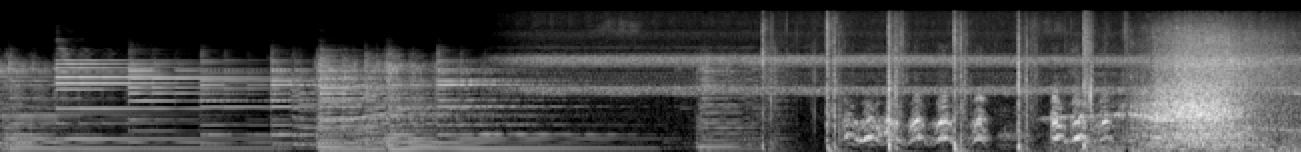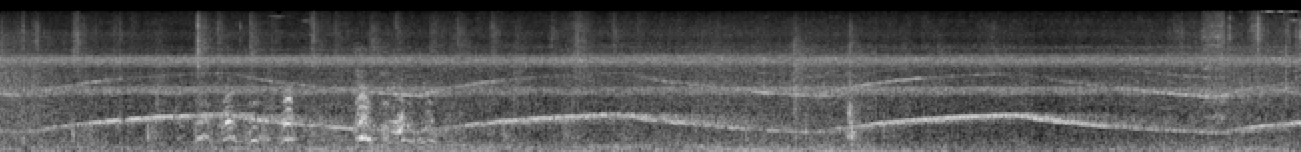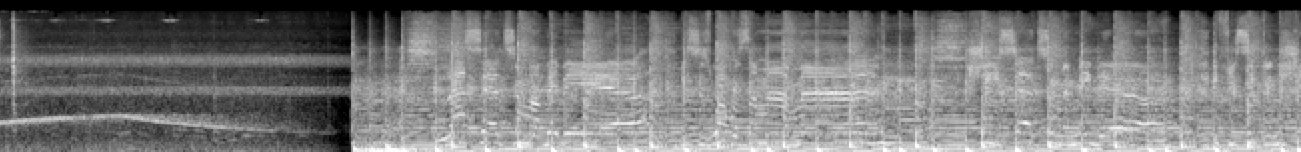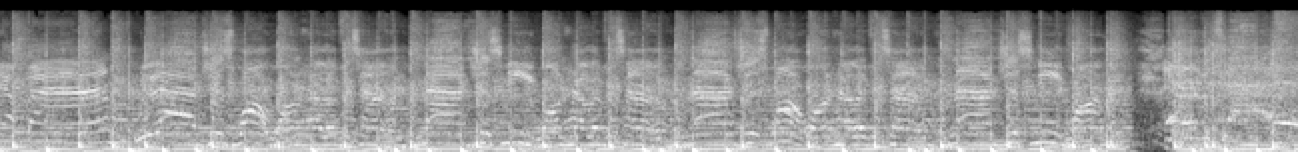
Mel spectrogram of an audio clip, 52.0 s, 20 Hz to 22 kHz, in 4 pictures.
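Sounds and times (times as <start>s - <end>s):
siren wailing: 8.4s - 29.3s, 50.9s - 52.0s
loud rush of noise: 11.1s - 13.8s.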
